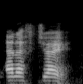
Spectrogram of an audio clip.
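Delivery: usual speaking voice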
